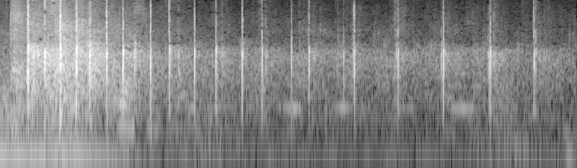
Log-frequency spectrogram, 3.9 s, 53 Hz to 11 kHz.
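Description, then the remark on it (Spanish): An audience applauds to bid farewell to the government secretary before the opening of the 2012 Mercosur Youth Parliament council session, with a burst of dense clapping that quickly thins out into a slow, scattered series of single claps before fading away. “Así que, bueno, antes de dar comienzo a la sesión, le vamos a agradecer sus palabras y con un fuerte aplauso lo vamos a despedir.”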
